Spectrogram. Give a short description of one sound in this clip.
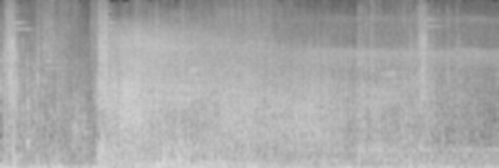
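Magic blasts whoosh and burst in a spell effect.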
